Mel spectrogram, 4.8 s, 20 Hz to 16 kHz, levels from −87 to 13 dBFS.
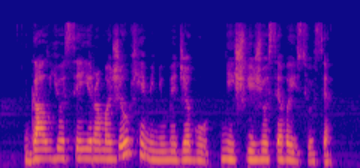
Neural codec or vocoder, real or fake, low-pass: none; real; 9.9 kHz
